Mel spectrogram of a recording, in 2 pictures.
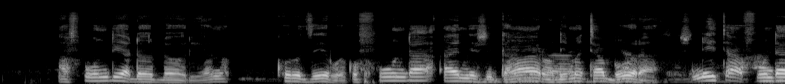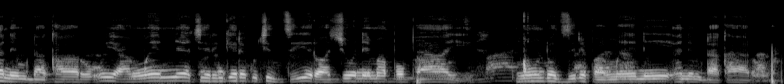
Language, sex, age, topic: Ndau, male, 18-24, education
